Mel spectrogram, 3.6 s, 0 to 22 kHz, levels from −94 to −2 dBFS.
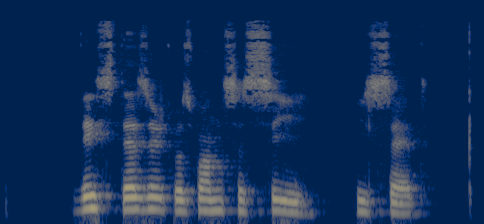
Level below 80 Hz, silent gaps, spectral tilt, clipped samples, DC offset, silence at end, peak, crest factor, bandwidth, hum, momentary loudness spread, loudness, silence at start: -80 dBFS; none; -4 dB/octave; under 0.1%; under 0.1%; 0.5 s; -26 dBFS; 18 dB; 16 kHz; none; 11 LU; -42 LUFS; 0.55 s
